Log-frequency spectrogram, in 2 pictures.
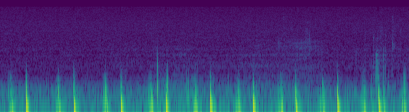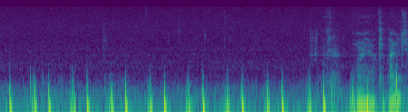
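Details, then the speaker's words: Own heartbeat via a sensitive stethoscope, somewhat fast after just coming in from outside: steady, brisk lub-dub with stethoscope rubbing noise near the end; clear heart sounds. "저도 제 심장 소리를 이렇게 크게 듣는 건 처음이네요. 왜 이렇게 빨리 뛰지? 여기 와서 잘 들린다."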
